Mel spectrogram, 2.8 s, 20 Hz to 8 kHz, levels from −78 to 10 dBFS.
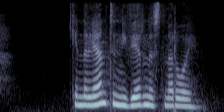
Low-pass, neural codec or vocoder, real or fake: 7.2 kHz; codec, 16 kHz, 0.5 kbps, X-Codec, HuBERT features, trained on LibriSpeech; fake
